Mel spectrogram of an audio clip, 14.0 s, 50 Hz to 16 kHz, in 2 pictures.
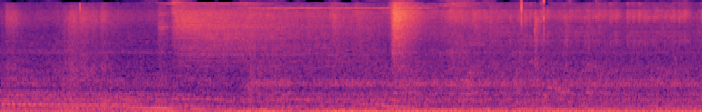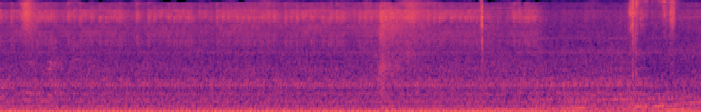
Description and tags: Recorded during a 12 hour work day. Pressing the built in microphone as flush as possible against various surfaces on the bus.
bus, transportation, public, field-recording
